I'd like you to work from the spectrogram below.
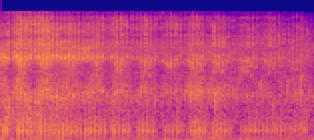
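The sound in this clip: A vehicle engine runs with a rough mid-pitched rumble and steady rattling as the car drives off, staying fairly loud with slight surges in level.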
